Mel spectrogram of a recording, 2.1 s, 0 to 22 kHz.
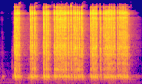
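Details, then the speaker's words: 1948 Chicago Coin Catalina electro-mechanical pinball machine, score reel manually reset: quick clattering resets with a thin squeak; the reel won't return fully to zero, dragging back, so it needs grease. "see how it doesn't want to go all the way back down so it clearly needs some grease because you just heard it squeak it should go all the way down immediately without any trouble"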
